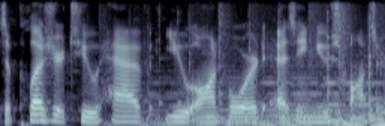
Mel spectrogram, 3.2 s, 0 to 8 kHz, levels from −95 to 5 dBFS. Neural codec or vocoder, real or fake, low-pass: none; real; 7.2 kHz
